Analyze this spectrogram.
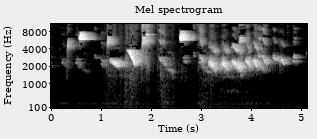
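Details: Green-winged saltator singing loud, clear whistled phrases with sliding notes, mostly mid-high pitched, bursts roughly every two seconds; a few high sharp chips overlap; song used to stir other saltators into singing.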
